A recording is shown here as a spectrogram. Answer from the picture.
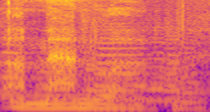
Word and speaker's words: Amandla: of those influences and I found out that I've been mispronouncing Amandla all this time the Miles Davis record that he uh wrote and produced it's aanda not aanda uh so so thank you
